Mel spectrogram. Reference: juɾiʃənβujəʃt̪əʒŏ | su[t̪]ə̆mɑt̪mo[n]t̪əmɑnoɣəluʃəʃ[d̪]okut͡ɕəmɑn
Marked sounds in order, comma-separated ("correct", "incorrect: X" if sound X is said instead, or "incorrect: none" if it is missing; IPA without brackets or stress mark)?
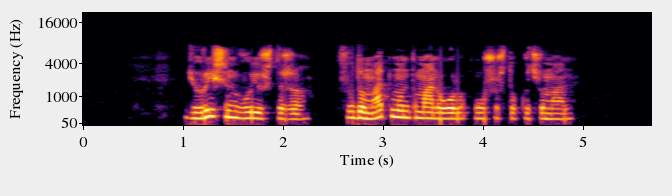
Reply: incorrect: d̪, correct, incorrect: t̪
